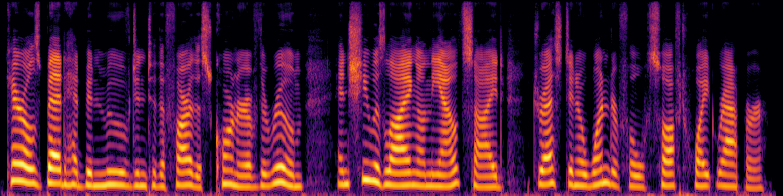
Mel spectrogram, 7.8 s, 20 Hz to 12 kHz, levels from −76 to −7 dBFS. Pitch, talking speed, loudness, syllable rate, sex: 210 Hz, 200 wpm, -18 LUFS, 5.6 syllables/s, female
